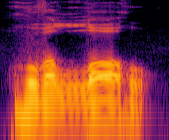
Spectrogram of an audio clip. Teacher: لفظ اللہ کو خوب موٹا کرنا ہے، اس سے پہلے حرف پر زبر ہے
